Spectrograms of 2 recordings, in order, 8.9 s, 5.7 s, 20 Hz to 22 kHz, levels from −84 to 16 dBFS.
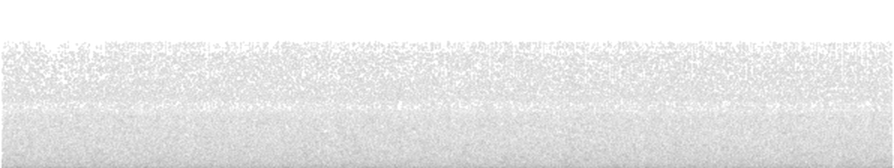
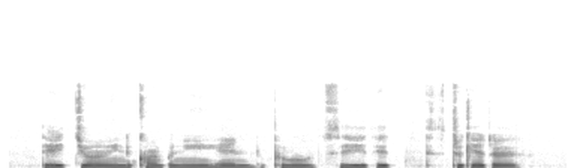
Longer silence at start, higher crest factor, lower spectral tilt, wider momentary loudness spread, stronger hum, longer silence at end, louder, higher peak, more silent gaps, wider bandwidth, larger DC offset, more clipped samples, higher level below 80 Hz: second, 0 s vs 0.45 s; about the same, 14 dB vs 16 dB; second, -2.5 dB/octave vs -5.5 dB/octave; second, 0 LU vs 8 LU; neither; second, 0 s vs 0.55 s; second, -51 LUFS vs -29 LUFS; second, -38 dBFS vs -12 dBFS; neither; first, 16.5 kHz vs 11 kHz; neither; neither; first, -62 dBFS vs -86 dBFS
